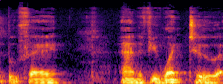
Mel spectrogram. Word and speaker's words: buffet: That if it were an English word, you'd pronounce it buffet, but it's a buffet.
